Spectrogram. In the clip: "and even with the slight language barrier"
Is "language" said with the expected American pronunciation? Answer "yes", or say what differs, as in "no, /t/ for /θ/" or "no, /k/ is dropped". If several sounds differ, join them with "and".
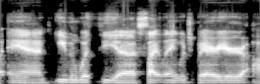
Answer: yes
